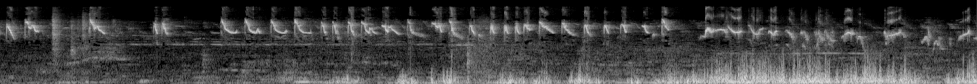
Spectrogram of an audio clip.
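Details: Several Slamet mountain white-eyes, kept in a group and in their tenth day of forest-sound training, give thin, high, rapid chirps and twittering phrases, overlapping throughout, with fluttering wings and low rumbling noise growing louder toward the end.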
